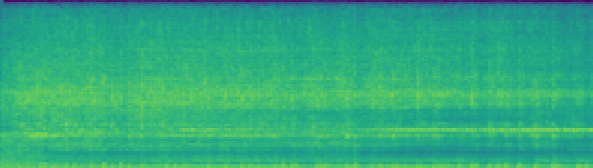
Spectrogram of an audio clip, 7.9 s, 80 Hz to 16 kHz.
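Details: Exmark Vantage S stand-on mower with Kawasaki FS541V V-twin runs rough and uneven, irregular pops breaking the beat; misfire with popping and low power when blades engage, while fuel pressure is strong and fuel clear, so fuel is unlikely to be the cause.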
